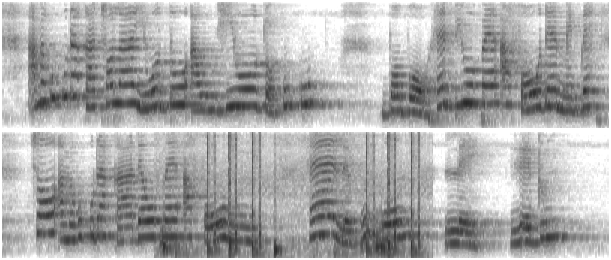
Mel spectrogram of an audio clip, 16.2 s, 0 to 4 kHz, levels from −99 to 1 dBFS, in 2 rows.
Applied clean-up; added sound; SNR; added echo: none; Computer keyboard; 3 dB; reverberation time 0.7 s.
